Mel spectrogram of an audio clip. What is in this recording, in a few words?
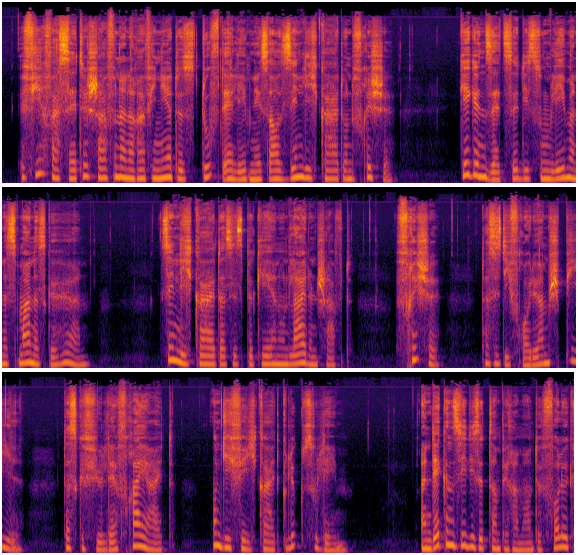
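französisch, French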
